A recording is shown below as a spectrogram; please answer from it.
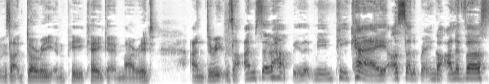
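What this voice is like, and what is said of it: Usual voice. Nothing is said of it.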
